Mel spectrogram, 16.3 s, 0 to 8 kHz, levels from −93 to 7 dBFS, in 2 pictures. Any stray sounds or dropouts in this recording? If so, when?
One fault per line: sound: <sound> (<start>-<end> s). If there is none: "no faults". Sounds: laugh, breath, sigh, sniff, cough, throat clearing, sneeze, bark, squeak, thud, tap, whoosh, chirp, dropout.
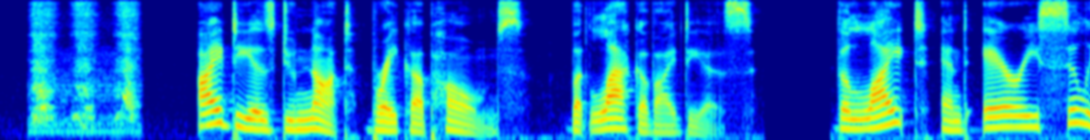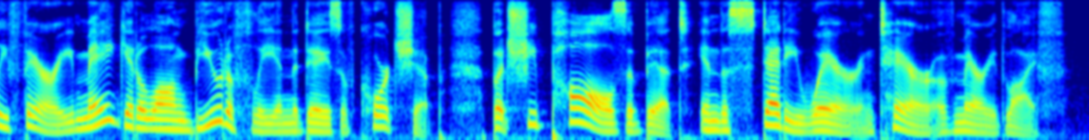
sound: sniff (0.2-1.1 s)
